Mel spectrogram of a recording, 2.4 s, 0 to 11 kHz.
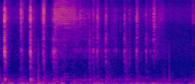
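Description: Fingers tapping and knocking on a 2021 BMW 120i's dashboard, on the infotainment screen housing and the plastic trim around it: a quick, irregular run of sharp clicks and knocks that tests how solid the interior panels are.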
